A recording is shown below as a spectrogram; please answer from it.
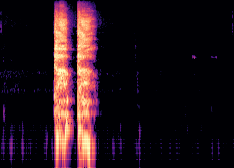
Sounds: Cough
